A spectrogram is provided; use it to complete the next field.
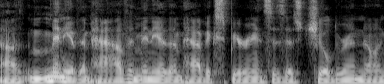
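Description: The pace is fairly quick, and the recording is very clean with a silent background. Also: man. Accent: American. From central Washington, US. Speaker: business owner, farm land manager. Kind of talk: interview. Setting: studio.

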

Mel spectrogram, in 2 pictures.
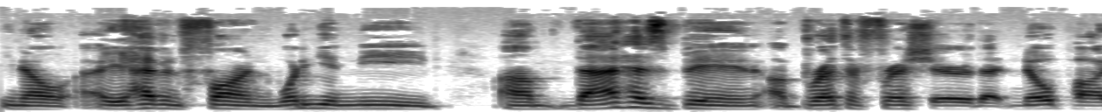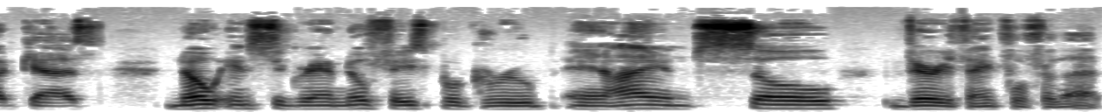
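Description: With a Nova Scotian accent, a man at medium pitch talks at a moderate pace with ordinary pitch variation. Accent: Nova Scotian Canadian English. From Canada, Halifax, Nova Scotia. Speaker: pastor. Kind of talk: casual interview.

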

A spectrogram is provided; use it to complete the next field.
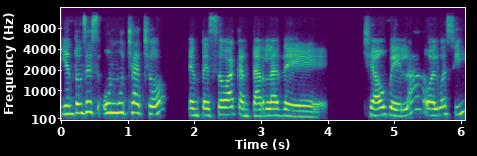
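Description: A woman speaks at a high pitch and a very slow pace, with lively intonation. Her loudness stays very even. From Mexico, Mazatlán, Sinaloa. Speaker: podcast host. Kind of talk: casual chat.

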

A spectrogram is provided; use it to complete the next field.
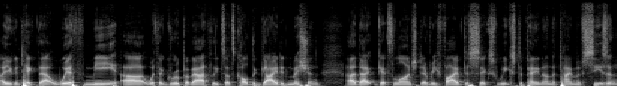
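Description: On a very clean recording with a silent background, a man with a plain, everyday voice speaks at medium pitch. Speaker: podcast host and former hockey player. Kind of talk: interview podcast.

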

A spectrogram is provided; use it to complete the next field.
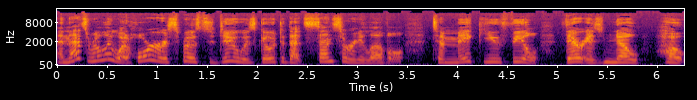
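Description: Woman's fairly high voice at a moderate pace, lively intonation, dry and close with no echo, over noticeable background noise. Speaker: podcast host. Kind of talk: casual solo podcast commentary.

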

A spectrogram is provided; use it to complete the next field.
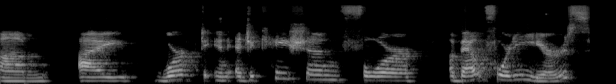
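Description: A woman speaks with a Pittsburgh accent in a bright, sharp tone. Her pitch varies in an ordinary way. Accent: American, Pittsburgh. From Pittsburgh, Pennsylvania. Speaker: retired educator and farmer, Irish learner. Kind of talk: interview.

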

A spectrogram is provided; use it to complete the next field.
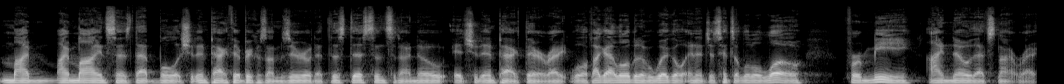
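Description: In a very clean recording with a silent background, a man with a Texan accent speaks fairly quickly with hardly any pauses, his very deep, low pitch held in a monotone, flat intonation. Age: 40s. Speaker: podcast host and firearms instructor. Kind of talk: casual interview.

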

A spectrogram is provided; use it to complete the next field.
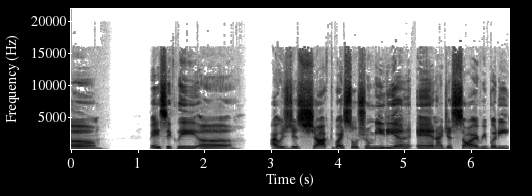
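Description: Over a very clean recording with a silent background, a woman with an American accent uses an unremarkable speaking voice, fairly high in pitch, at a moderate pace with fairly even intonation. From Texas, San Antonio. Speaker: barber. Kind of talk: casual chat.

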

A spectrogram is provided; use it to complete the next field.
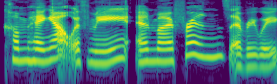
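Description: The voice sounds animated and bright, with a sharp tone and very wide pitch swings. The recording is very clean, with a silent background and a dry, close sound with no echo. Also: woman. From Arkansas. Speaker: podcast host. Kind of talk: scripted monologue.

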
